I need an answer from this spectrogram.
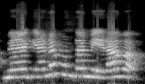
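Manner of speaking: loud, stubborn repetition; angry insistence. Acted. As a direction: hammer home that the boy is hers. Custody quarrel over the boy. (ਜ਼ਿੱਦੀ ਗੁੱਸੇ ਵਾਲੀ ਉੱਚੀ ਆਵਾਜ਼)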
